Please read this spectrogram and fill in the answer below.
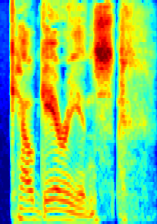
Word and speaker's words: Calgarians: How do you pronounce that? Calgarians.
